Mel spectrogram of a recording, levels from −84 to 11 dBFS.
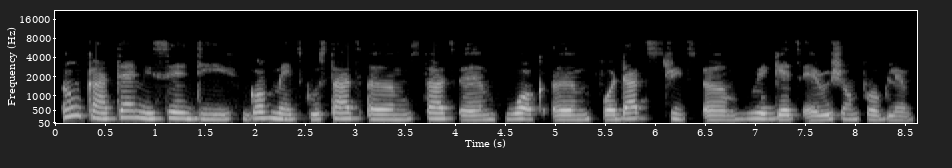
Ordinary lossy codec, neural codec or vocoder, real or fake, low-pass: none; none; real; 7.2 kHz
